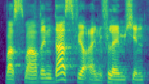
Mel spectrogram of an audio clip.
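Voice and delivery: ordinary delivery, nothing marked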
